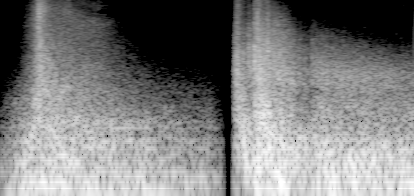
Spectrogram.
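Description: Two whooshing, booming sound effects, each starting suddenly and dying away over a second or two; the second, just over two seconds in after an abrupt break, is the louder.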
